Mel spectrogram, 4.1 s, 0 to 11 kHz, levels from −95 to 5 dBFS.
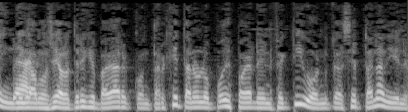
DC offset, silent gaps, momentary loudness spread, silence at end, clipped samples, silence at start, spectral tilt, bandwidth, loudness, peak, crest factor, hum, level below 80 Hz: under 0.1%; none; 7 LU; 0 s; under 0.1%; 0 s; -9 dB/octave; 9.6 kHz; -17 LUFS; 0 dBFS; 16 dB; none; -52 dBFS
